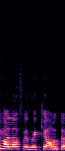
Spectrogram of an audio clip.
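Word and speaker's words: physique: अगर ऐसा है तो ये वाला फिजिक्स क्या होता है फिर भाई? फिजिक। दोनों देखो, साउंड भी अलग है, प्रोनाउंसिएशन समझो आप। फिजिक, फिजिक्स एंड फिजिक।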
